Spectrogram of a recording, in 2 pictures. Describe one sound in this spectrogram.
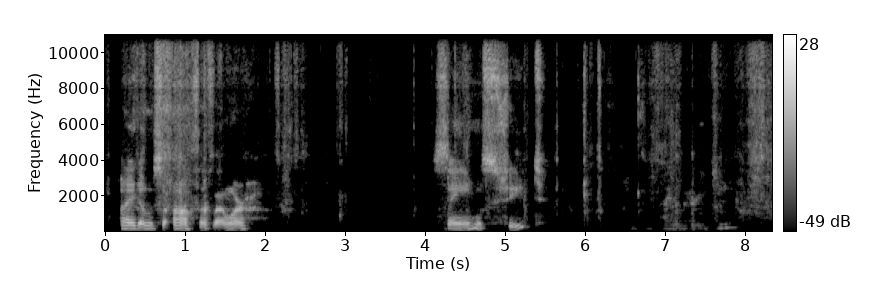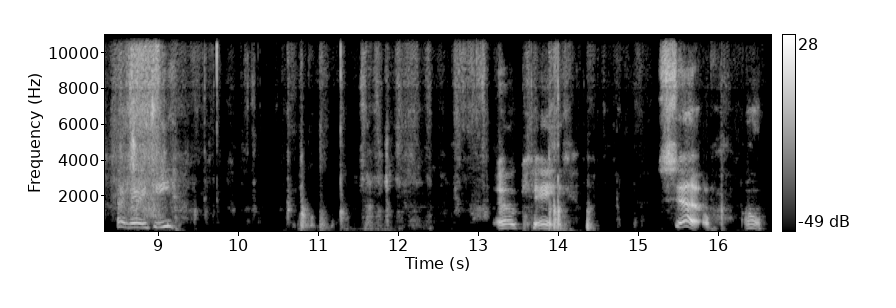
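Sheets of paper rustle as they are handled.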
